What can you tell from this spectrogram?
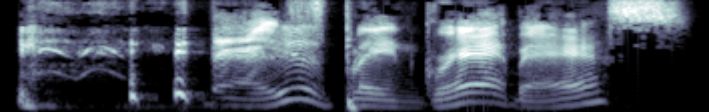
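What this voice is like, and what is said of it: Imitates another person's voice. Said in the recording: “That's my Paul Verhoeven voice. ... It's a good impression. ... It's dead on.”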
